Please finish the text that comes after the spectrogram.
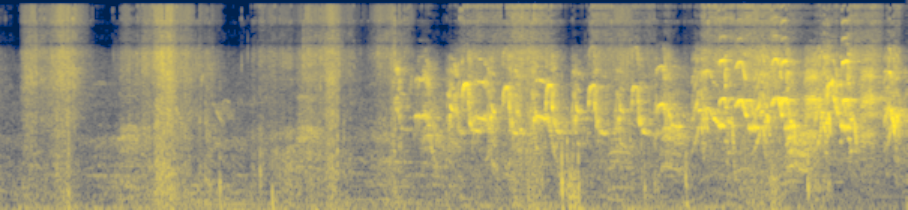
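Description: Birds chirp and tweet around a Pakistani village house, scattered calls at first building to a dense, lively chorus of bright chatter close by.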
